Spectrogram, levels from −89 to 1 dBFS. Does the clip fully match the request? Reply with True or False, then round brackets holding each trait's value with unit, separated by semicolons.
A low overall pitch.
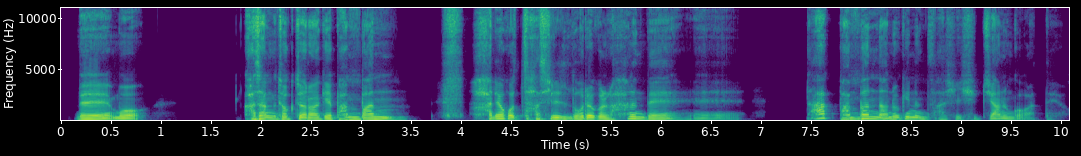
True (125 Hz)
